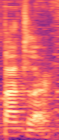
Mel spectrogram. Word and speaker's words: Battler: It's made up of the characters for fight and person and it's pronounced battler.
